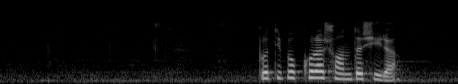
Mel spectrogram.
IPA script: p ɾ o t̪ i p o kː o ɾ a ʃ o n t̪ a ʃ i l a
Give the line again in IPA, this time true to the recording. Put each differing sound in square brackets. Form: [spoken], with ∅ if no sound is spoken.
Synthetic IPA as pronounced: p ɾ o t̪ i p o [kʰː] o ɾ a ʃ [ɔ] n t̪ a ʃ i [ɾ] a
